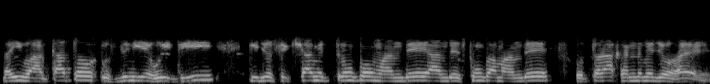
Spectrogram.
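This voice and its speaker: Over a muffled recorded phone line, a middle-aged man acting as a union leader speaks at normal speed with a slightly high, steady voice and no room sound. In the informal call he hammers home points by repeating words and phrases.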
